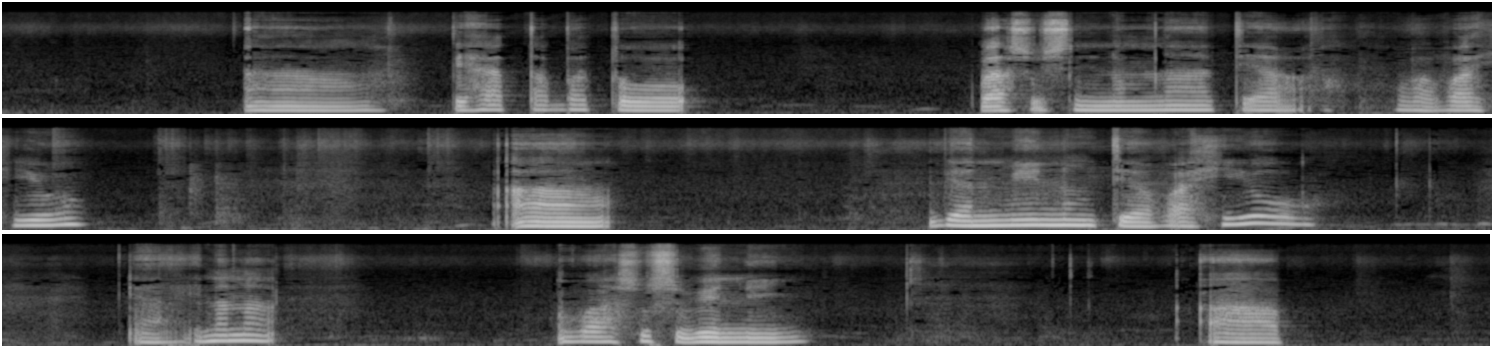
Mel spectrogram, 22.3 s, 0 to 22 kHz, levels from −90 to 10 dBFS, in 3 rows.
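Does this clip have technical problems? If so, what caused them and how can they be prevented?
Yes. Throughout the speech, s sounds come out gritty and lispy, and the treble stops dead near 14.9 kHz. This is HE-AAC compression, likely at a very low bitrate around 20 kbps. The upper band is rebuilt by copying lower bands, so harmonics misalign. Encoding at a higher bitrate, or with plain AAC, prevents it.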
